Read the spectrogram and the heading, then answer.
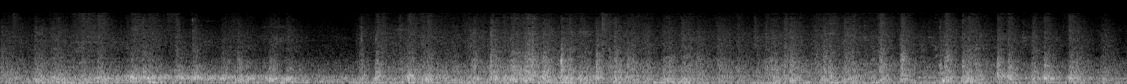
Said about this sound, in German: Die Londoner Underground hingegen hat noch einen echten Eisenbahnsound. Während der Fahrt ruckeln und schwanken die Waggons bedenklich.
